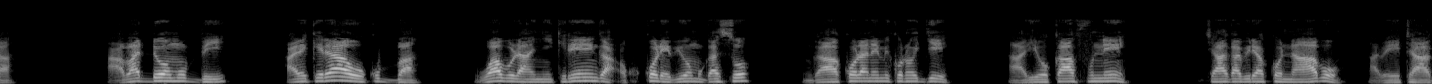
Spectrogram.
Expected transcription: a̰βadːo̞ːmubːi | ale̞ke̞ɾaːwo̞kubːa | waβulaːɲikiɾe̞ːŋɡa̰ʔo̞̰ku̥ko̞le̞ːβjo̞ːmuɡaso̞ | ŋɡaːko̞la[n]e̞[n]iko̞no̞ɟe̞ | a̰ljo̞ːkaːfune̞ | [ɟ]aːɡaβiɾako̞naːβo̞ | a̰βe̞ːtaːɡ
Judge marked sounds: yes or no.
yes, no, no

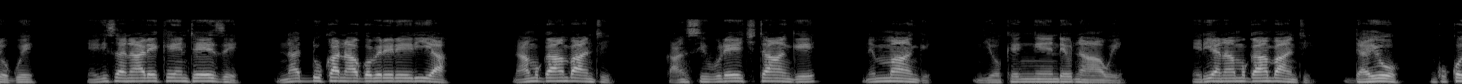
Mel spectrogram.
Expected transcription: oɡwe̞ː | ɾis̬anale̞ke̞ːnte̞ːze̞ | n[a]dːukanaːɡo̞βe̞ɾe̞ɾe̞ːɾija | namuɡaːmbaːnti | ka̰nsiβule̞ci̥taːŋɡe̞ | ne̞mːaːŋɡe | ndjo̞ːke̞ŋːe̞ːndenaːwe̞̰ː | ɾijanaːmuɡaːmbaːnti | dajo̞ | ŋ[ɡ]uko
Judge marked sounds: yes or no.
yes, no

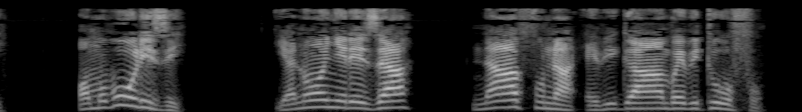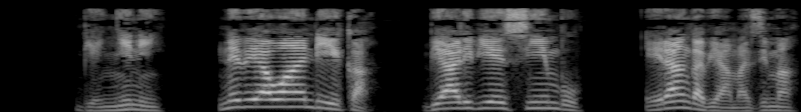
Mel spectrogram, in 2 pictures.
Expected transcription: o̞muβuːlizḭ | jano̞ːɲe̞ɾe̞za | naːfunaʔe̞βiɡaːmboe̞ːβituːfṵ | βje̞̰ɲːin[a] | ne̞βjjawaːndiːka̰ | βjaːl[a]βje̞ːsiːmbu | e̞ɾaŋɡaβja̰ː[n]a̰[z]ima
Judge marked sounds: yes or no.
no, no, no, yes

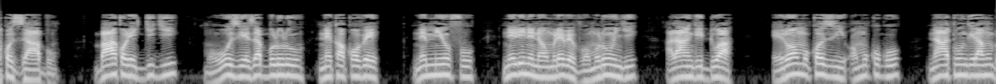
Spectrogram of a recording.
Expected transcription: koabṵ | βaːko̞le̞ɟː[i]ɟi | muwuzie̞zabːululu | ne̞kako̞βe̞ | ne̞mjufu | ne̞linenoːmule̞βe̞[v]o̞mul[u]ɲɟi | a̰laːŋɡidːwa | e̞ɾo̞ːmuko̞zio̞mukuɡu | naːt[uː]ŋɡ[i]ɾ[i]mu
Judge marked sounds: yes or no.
yes, yes, no, yes, yes, no

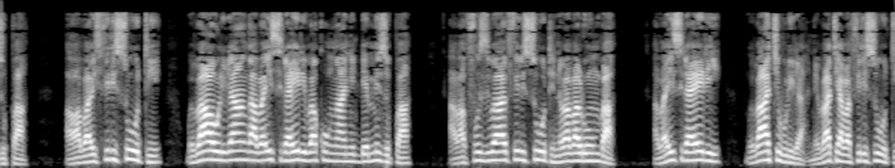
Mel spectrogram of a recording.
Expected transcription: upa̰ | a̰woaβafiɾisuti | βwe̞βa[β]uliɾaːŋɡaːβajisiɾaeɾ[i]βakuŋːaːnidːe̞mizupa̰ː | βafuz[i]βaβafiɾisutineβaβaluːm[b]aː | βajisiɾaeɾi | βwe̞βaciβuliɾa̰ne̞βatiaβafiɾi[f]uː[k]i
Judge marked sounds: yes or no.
no, yes, yes, yes, no, no

